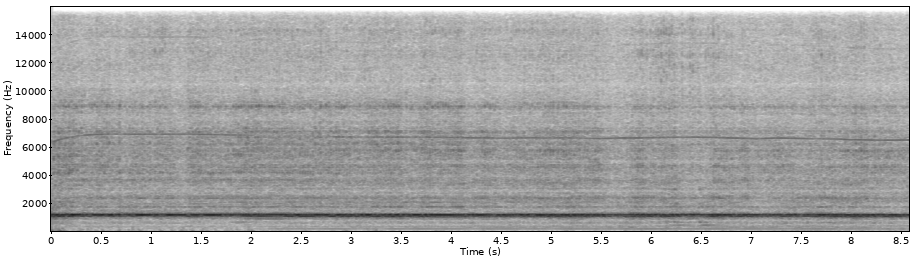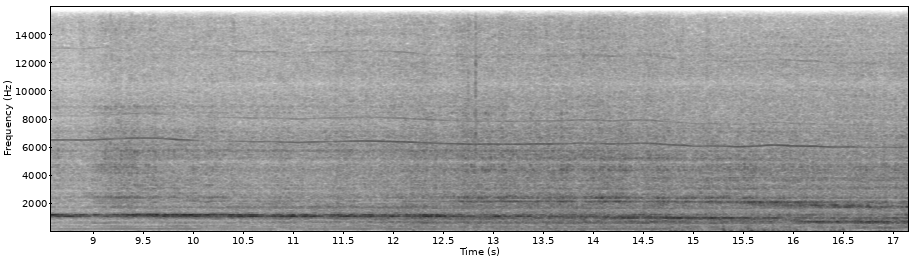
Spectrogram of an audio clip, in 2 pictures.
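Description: Reciprocating saw running steadily, cutting through a rusted steel muffler hanger under a car, with a constant high motor whine. Its pitch drops a little in the last few seconds.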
